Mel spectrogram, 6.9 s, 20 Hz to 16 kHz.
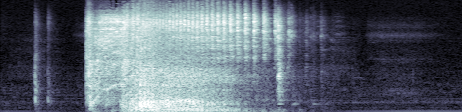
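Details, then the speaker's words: Husqvarna YTH20F42 20hp riding mower, yard-sale find that had been sitting and wouldn't run: clicks, short crank catching into loud rough run that stumbles out after about three seconds, black smoke cloud; excess fuel, likely in intake, hard start after sitting. "it runs we have a runner all right that was a significant Cloud that blew out of there and I don't know if you noticed but it was black that's gas"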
